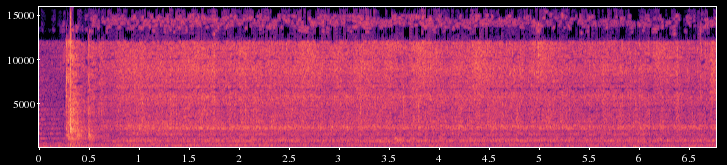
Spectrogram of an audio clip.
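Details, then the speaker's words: Ceiling fan that runs but makes loud noise: constant coarse grinding with steady hum, like a flour mill running; something inside rubbing, source (balance, rotor or elsewhere) not yet determined before opening. "ऐसा लग रहा है जैसे हम आटा चक्की चल रहा है का सिक्का आवाज इतना कहां से है"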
